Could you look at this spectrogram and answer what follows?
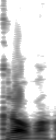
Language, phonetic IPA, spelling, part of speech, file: Polish, [ˈkrɔva], krowa, noun, Pl-krowa.ogg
